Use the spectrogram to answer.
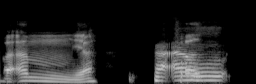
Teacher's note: Jangan fa'ang, tapi jangan eng ya. Bunyi M tetap.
